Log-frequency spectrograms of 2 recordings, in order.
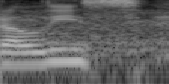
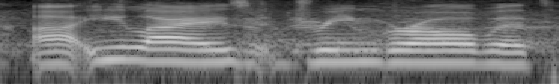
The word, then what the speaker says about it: Eli's Dream Girl: But the 6, Eli's Dream Girl, I think I mispronounced when we were first going through. I said Elise. Eli's Dream Girl trained by Levi Hirschberger.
